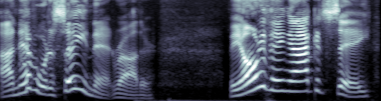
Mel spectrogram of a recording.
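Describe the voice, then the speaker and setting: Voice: medium pitch, huge pitch swings, normal speed, a bit bright, dry recording, clean studio sound. A podcast host reading listener mail aloud in a jokey, sweary way, often stumbling over the text.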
